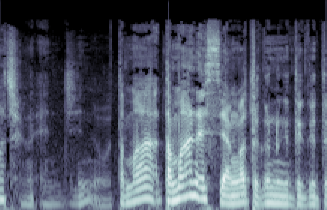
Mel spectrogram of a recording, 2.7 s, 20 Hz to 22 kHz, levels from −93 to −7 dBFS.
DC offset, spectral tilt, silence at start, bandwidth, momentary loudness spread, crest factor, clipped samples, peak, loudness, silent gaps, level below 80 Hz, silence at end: under 0.1%; -4 dB/octave; 0 s; 16 kHz; 23 LU; 20 dB; under 0.1%; 0 dBFS; -17 LUFS; none; -46 dBFS; 0 s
